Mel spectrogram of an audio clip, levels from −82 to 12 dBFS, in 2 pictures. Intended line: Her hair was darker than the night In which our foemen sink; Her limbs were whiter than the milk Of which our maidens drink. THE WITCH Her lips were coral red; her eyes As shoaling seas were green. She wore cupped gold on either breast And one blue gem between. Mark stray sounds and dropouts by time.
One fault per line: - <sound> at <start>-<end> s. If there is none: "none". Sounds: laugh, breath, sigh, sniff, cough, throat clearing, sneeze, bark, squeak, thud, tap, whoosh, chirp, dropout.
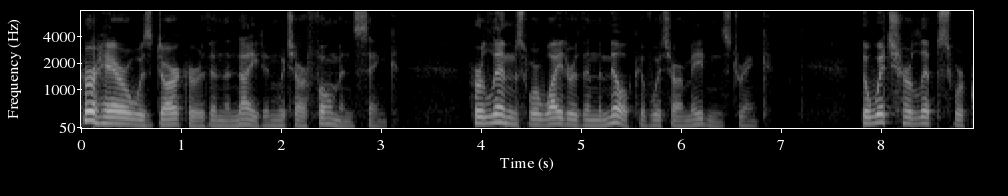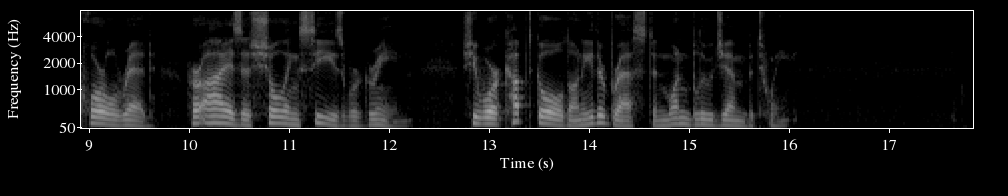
none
